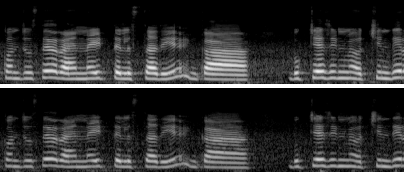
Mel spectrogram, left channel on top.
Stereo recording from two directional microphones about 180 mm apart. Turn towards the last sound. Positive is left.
turn(degrees=20)  # may be behind; listen again after turning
